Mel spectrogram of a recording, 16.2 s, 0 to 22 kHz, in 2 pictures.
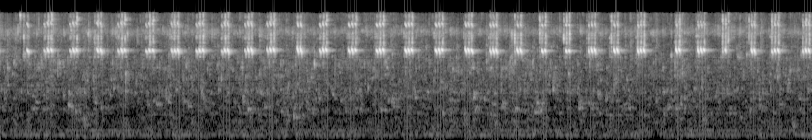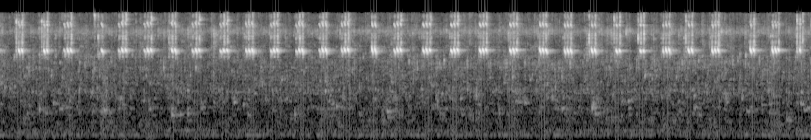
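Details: Cricket call used as a training track for competition songbirds like magpie-robins, recorded 25 February 2023: a relentless run of high, clipped chirps near four per second, with water trickling softly in the background.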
